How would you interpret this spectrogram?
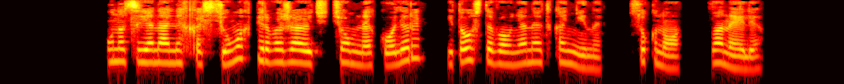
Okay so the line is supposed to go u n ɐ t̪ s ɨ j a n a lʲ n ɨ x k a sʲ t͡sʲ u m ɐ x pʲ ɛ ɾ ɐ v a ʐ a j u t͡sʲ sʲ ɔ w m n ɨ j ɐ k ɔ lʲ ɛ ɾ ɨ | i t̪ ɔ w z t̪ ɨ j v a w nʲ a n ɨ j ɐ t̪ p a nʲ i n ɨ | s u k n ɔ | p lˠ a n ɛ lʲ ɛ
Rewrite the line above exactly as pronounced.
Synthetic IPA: u n ɐ t̪ s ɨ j a n a lʲ n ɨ x k a sʲ t͡sʲ u m ɐ x pʲ ɛ ɾ ɐ v a ʐ a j u t͡sʲ t͡sʲ ɔ m n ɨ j ɐ k ɔ lʲ ɛ ɾ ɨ | i t̪ ɔ w s t̪ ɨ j v a w nʲ a n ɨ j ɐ t̪ k a nʲ i n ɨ | s u k n ɔ | p lˠ a n ɛ lʲ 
